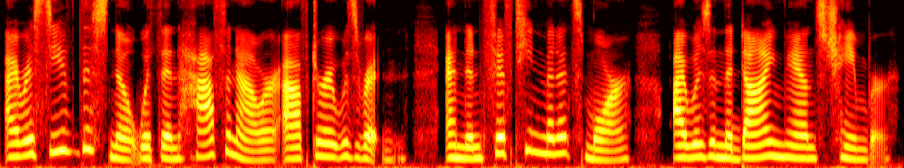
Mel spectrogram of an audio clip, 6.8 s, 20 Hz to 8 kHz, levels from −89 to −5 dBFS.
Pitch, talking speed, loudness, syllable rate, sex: 225 Hz, 210 wpm, -20 LUFS, 5.6 syllables/s, female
